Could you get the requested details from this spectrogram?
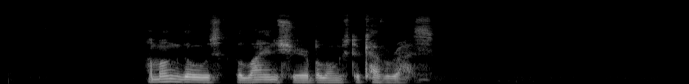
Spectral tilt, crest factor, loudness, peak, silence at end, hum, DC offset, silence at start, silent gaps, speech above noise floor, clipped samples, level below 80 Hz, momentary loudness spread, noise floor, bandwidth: -5.5 dB/octave; 22 dB; -30 LUFS; -12 dBFS; 2.55 s; none; under 0.1%; 1.45 s; none; 47 dB; under 0.1%; -66 dBFS; 10 LU; -76 dBFS; 11 kHz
